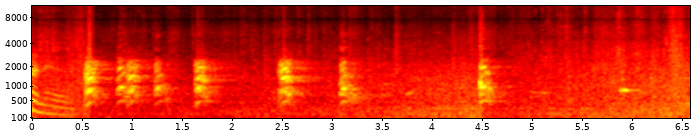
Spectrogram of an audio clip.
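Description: Dog barking, about seven short, separate barks at an uneven pace over four seconds.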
